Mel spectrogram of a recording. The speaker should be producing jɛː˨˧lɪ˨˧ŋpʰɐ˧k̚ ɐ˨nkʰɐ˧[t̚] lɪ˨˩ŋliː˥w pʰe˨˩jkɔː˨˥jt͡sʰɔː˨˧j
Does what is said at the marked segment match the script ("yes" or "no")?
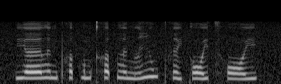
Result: yes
